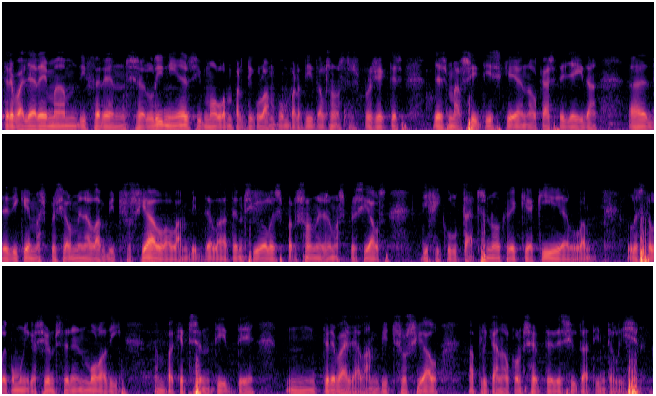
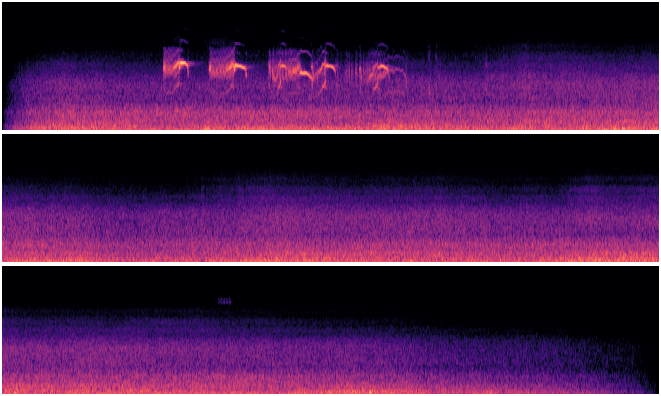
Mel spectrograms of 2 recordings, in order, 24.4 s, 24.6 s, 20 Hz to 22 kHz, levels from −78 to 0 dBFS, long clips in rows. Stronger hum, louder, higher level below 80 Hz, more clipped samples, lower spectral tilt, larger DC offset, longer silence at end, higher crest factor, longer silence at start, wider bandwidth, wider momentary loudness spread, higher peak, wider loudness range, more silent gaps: neither; second, -30 LUFS vs -24 LUFS; second, -38 dBFS vs -30 dBFS; neither; first, -11 dB/octave vs -6 dB/octave; neither; second, 0 s vs 0.5 s; about the same, 24 dB vs 22 dB; about the same, 0 s vs 0.05 s; second, 4.8 kHz vs 7.6 kHz; about the same, 13 LU vs 14 LU; about the same, -4 dBFS vs -4 dBFS; second, 3 LU vs 14 LU; neither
